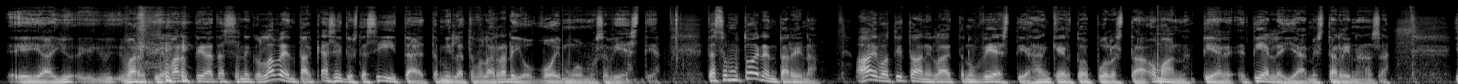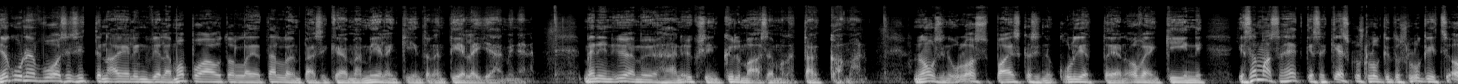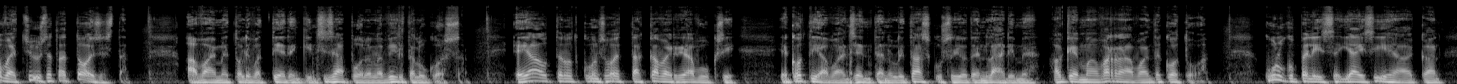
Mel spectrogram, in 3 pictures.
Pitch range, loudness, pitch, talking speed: 90-120 Hz, -21 LUFS, 105 Hz, 125 wpm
